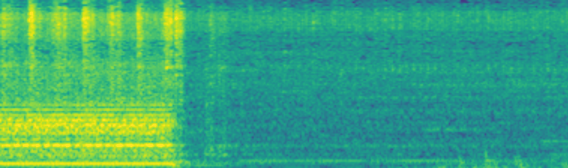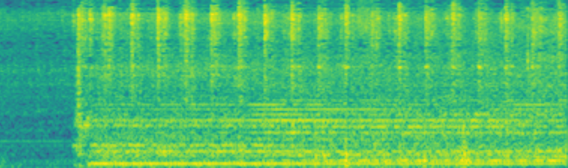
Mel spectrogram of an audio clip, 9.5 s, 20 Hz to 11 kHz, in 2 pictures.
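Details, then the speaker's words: Samsung 7.5 kg automatic washing machine whose wash cycle wouldn't run and only hummed; motor wired directly now runs: steady low hum, a pause of a few seconds, then picks up evenly; motor is fine, suspected missing water outlet connection. "Kasi ayos naman po pala yung motor."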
